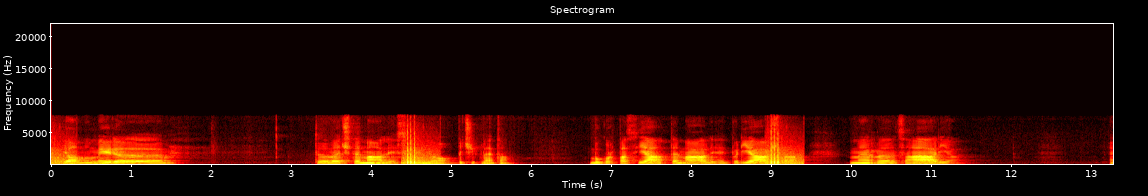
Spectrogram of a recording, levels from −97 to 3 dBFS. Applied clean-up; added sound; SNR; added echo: none; Fireworks; 6 dB; none.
